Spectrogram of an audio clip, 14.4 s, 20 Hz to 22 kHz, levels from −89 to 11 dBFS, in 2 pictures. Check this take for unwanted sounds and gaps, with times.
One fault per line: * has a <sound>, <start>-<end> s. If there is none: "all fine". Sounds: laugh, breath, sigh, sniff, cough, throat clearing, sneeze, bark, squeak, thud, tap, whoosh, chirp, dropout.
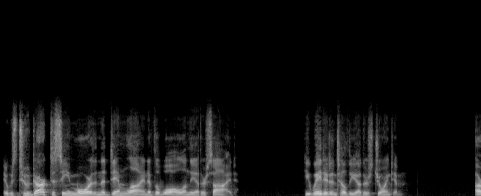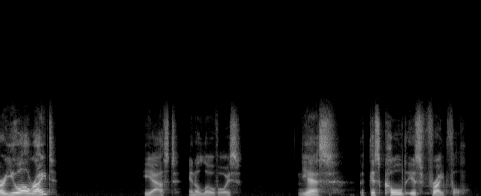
all fine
